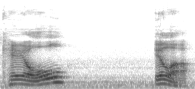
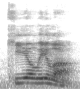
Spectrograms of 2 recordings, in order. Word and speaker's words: Caol Ila: It's like coal backwards, Caol Ila or Isla. It's Caol Ila.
